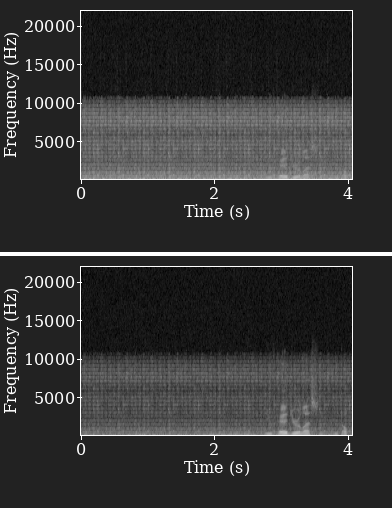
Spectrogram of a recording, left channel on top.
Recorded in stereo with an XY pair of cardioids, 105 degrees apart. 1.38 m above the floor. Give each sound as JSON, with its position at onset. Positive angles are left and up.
{"t": 0.0, "sound": "an engine running", "azimuth_deg": 50}
{"t": 2.7, "sound": "a man speaking", "azimuth_deg": -20}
